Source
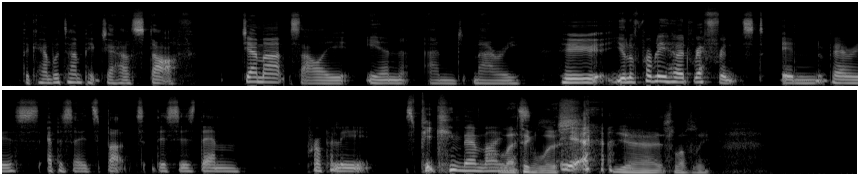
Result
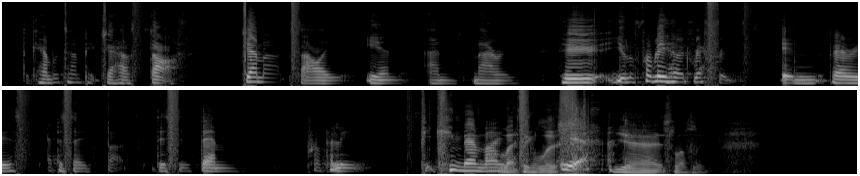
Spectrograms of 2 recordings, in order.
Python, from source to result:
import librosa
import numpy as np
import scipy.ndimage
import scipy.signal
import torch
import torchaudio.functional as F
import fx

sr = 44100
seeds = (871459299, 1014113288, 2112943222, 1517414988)

y = fx.tracing_dist(x, sr, depth_ms=0.48)
y = fx.low_shelf(y, sr, hz=210.0, db=-7.5)
y = fx.end_taper(y, sr, db_per_s=130.0)
y = F.gain(torch.from_numpy(y), 2.5).numpy()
